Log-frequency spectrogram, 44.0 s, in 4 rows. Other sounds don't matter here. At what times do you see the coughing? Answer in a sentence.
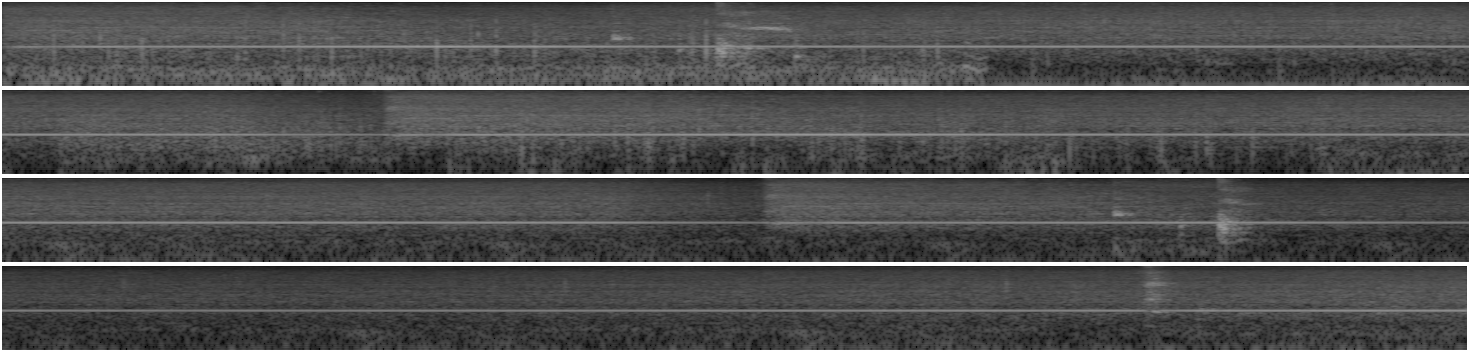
The coughing can be heard from 4.5 to 6.0 s and from 30.3 to 31.4 s.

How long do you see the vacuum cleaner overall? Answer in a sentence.
The vacuum cleaner can be heard for 44 seconds in total.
